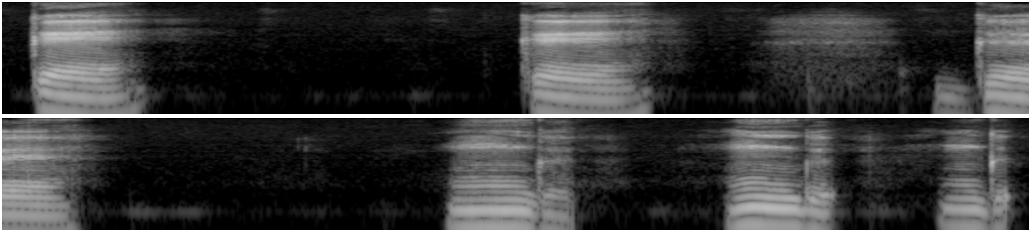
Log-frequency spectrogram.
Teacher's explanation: इसमें जो active articulator है वो तो होगा अपना बैक ऑफ टंग। ठीक है, बैक ऑफ टंग। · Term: वेलर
